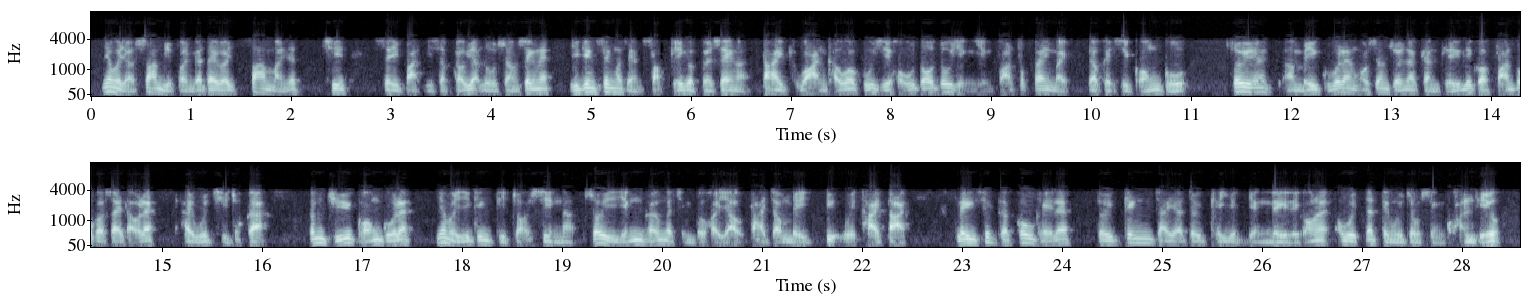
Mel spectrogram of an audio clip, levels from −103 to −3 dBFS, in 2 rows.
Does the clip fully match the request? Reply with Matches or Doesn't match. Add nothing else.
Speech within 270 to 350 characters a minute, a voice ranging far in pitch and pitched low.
Matches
